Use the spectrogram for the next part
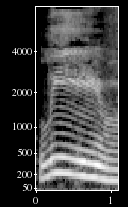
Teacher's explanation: an unvoiced F the word is leave with a voiced V keep the voicing going throughout the whole word and voice the V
